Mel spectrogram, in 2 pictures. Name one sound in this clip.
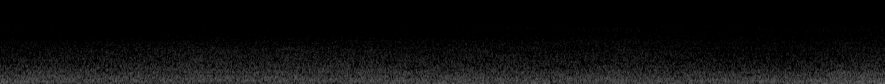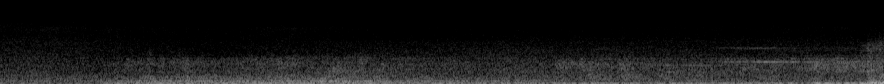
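Waves wash steadily on open sea.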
